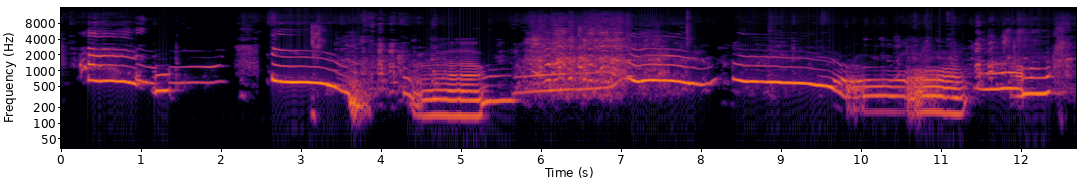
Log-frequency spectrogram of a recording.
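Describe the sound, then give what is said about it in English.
A person imitates whale calls with long, wavering moans that swoop up and down in pitch, some dropping into a low creaky groan, loud with brief pauses between calls. “He's out on a ship, he's got a pencil, and he deciphers the whale noises as he hears them. You know, he'll hear like,”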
